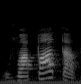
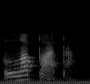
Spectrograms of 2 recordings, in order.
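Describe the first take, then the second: First: The word starts with a V sound instead of L. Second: The word starts with a clear L sound. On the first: The speaker calls it wrong. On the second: The speaker calls it right.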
